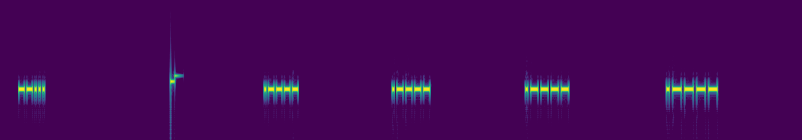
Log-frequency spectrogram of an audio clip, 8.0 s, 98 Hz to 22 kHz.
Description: Morse code, heard as a keyed tone, about 50 wpm, spaced as for 9 wpm, 700 Hz. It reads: 7 1111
